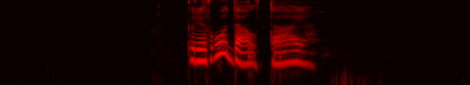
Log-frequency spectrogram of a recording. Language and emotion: Russian, sad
